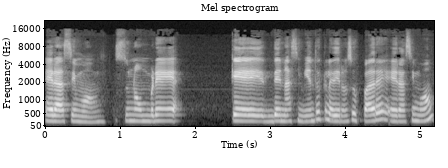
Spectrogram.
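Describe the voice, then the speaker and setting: A woman with a fairly high pitch speaks at a fairly slow pace in a flat monotone. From Venezuela. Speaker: Bible study guest. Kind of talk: Bible study conversation.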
